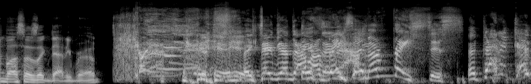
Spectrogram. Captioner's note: both laugh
